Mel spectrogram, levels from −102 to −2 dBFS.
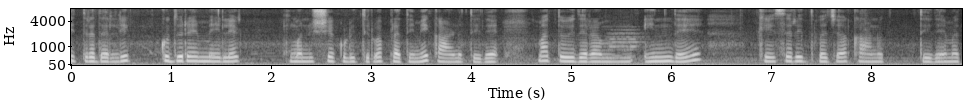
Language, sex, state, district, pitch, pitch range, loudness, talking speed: Kannada, female, Karnataka, Belgaum, 215 Hz, 205-230 Hz, -24 LUFS, 75 wpm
